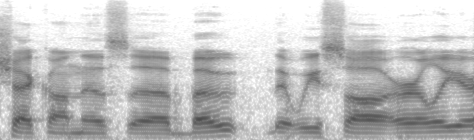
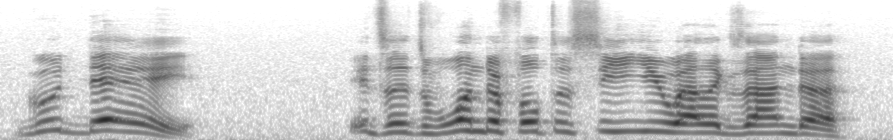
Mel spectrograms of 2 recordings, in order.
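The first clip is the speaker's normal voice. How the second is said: loud, booming, very high-pitched put-on Jamaican accent; 13 semitones higher, 9 dB louder than usual. Voicing a pawn shop owner character greeting alexander, in an attempted jamaican accent. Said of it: "He is Jamaican for no reason".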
